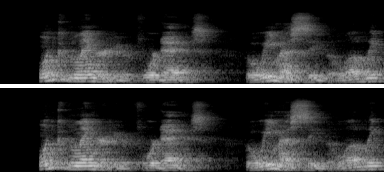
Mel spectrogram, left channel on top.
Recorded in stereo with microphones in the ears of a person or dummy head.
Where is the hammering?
I don't hear hammering.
